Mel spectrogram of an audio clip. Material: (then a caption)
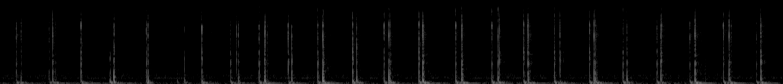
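Plastic. Long nails tap the edge and cover of a small, hollow plastic 3DS game case held sideways, giving a steady run of about 24 short, dry clicks. Each tap is crisp and bright with a faint hollow knock underneath and dies away almost instantly. The taps come a little unevenly but keep a fairly even pace throughout.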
